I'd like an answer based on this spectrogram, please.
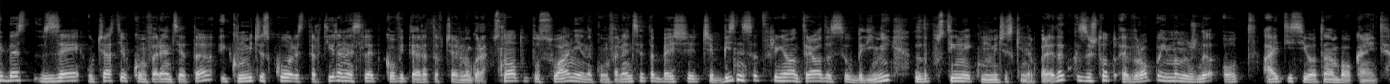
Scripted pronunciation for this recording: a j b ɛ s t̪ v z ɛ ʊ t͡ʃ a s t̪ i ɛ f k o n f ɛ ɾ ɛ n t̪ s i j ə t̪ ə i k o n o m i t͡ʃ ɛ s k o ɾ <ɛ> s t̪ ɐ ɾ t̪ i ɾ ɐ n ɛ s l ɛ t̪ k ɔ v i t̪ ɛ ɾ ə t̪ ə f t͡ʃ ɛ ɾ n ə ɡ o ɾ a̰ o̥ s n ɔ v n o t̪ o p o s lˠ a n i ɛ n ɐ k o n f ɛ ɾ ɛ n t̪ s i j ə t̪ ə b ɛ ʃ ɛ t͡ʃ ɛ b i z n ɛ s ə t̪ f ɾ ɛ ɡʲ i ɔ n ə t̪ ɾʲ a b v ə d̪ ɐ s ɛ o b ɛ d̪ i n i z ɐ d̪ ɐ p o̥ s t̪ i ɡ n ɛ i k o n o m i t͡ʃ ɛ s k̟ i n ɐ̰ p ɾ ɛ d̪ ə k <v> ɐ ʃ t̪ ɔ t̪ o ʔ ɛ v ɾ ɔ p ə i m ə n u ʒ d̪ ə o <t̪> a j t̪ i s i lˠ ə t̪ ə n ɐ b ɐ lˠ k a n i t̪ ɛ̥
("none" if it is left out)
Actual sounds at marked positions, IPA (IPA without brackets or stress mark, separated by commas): ɛ, z, t̪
